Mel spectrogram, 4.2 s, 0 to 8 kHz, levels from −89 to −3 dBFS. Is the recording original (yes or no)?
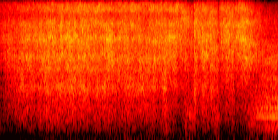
no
